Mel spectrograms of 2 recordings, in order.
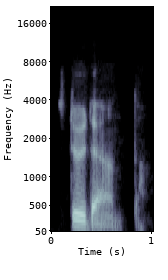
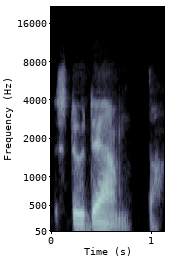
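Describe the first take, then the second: First: "Studenta" wrongly stressed on STU; stress on first syllable. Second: "studenta" correctly stressed on DEN; stress on second syllable. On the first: Teacher repeats the mistake, "Studenta" stressed on STU. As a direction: hit the opening of "Studenta", then fall away. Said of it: "It's not". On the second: Teacher corrects the mistake, "studenta" stressed on DEN. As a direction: move the stress to the middle of "studenta". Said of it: "It's studenta". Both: Shown as a demonstration.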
